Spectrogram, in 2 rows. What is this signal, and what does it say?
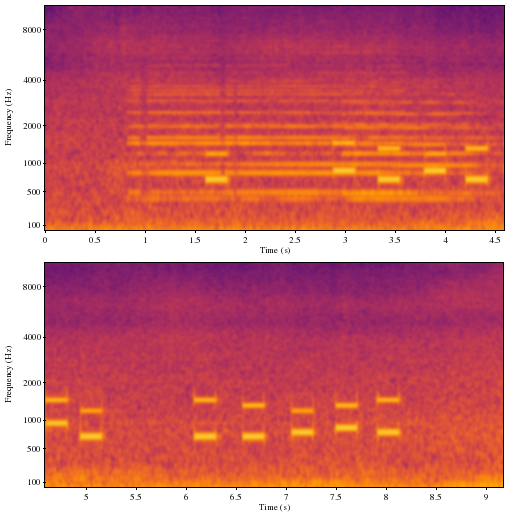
DTMF, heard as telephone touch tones, dialled by hand, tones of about 210 ms, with street noise. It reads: 1 9272#1 32486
